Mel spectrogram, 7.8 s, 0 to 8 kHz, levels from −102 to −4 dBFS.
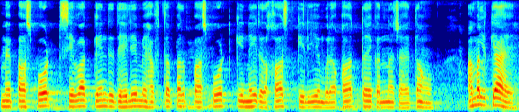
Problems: constant background noise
